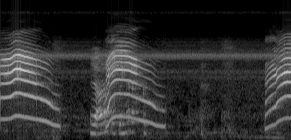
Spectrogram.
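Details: Three loud, drawn-out cat meows indoors, each sliding downward at the end, separated by pauses of a second or two; high steady whine behind.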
